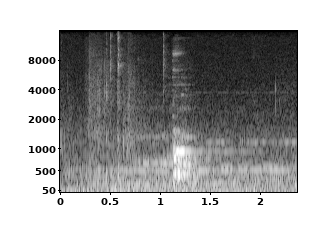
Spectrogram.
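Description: A short electronic chime rings.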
